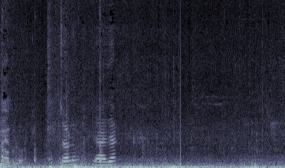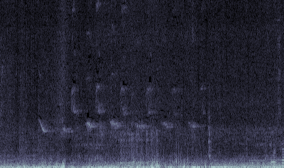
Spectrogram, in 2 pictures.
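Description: Inside a Suzuki car: a steady low engine and road rumble as the car pulls slowly along a street, with brief voices in the first couple of seconds.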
